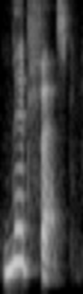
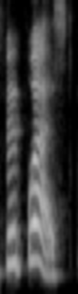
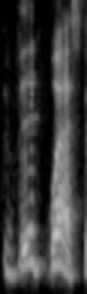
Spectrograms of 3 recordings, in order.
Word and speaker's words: VidWest: And there people were like MidFest, VidWest Fest, music video, you know, they didn't know how to say it, but they knew something, the MidWest Fest, you know. And we were like, yeah, it's VidWest, VidWest.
